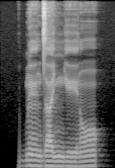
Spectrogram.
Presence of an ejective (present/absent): absent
